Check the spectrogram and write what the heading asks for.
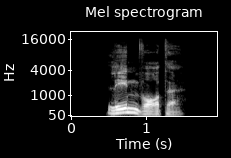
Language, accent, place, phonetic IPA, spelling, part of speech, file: German, Germany, Berlin, [ˈleːnˌvɔʁtə], Lehnworte, noun, De-Lehnworte.ogg
- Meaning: dative singular of Lehnwort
